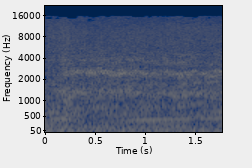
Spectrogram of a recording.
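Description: A Koenigsegg Agera R in The Crew video game with its tires spinning, a sustained loud screech over a steady engine drone, close and continuous.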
